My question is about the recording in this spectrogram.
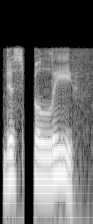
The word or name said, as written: disbelieve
